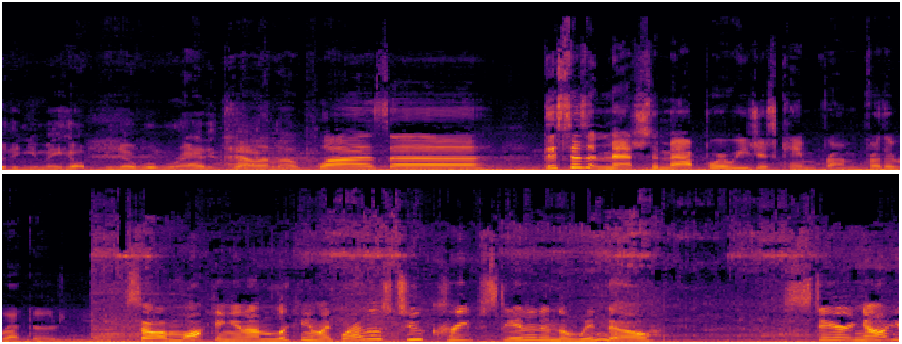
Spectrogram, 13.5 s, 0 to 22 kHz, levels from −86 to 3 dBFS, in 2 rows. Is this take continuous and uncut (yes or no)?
no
